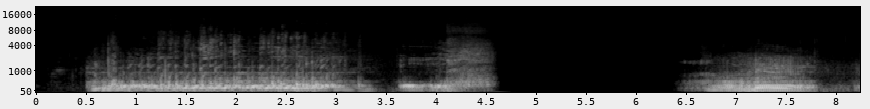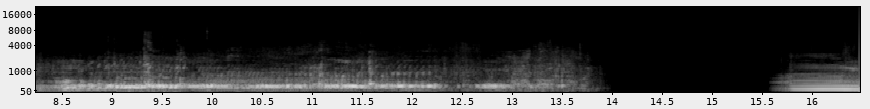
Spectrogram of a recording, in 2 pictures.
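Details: Dromedary, a real recording in 8D audio, giving deep rough grunting roars in long bursts of two to four seconds separated by silent gaps, with gargling pulses running through each call.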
